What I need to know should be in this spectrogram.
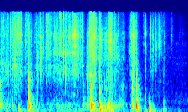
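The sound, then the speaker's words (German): Crinkling and tearing of a Jokolade chocolate bar wrapper being ripped open roughly, with many sharp crackling bursts of uneven loudness and no talk. “So, ich reiße es jetzt einfach komplett miserabel auf.”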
